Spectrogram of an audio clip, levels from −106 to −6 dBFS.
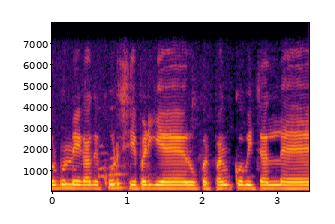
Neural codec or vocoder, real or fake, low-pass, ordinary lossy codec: none; real; 7.2 kHz; none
